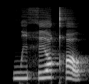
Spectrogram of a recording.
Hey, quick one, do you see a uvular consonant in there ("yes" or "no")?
yes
